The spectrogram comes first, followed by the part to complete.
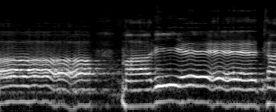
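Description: A man's solo voice chanting a Balti noha, a Shia lament, holding long wavering notes. He breaks off for a breath about one and a half seconds in, then resumes.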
